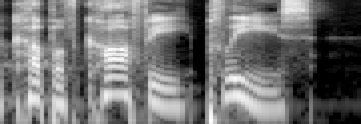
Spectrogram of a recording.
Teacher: Notice how coffee, please, has a natural pause before please. Copy that pause when you shadow.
